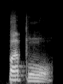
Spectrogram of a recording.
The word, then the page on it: papaw: Indian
